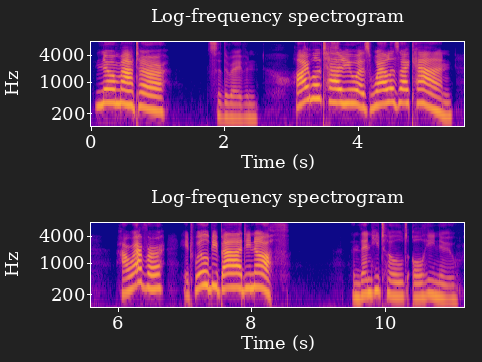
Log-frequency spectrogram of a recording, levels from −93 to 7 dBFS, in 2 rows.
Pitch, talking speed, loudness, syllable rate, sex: 265 Hz, 145 wpm, -16 LUFS, 3.9 syllables/s, female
